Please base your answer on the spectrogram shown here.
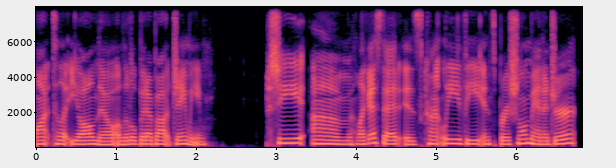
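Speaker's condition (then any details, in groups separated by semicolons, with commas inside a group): No condition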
